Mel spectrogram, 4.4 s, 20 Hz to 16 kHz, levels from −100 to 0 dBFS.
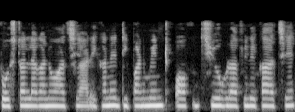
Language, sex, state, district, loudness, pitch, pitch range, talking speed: Bengali, female, West Bengal, North 24 Parganas, -18 LUFS, 235 Hz, 230-240 Hz, 135 wpm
